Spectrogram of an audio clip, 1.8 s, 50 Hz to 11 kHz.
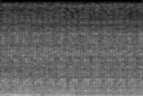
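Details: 2017 Hyundai Accent CRDi diesel after its crank-no-start problem was repaired: steady, even diesel idle with a regular low beat and no misses or stumbles; running normally now.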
